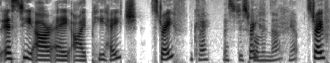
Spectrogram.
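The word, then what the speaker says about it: Straiph: that's how you say his name it's s-t-r-a-i-p-h strafe okay let's do this strafe Wilson and he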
